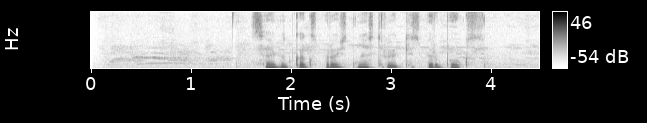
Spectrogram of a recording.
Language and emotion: Russian, neutral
